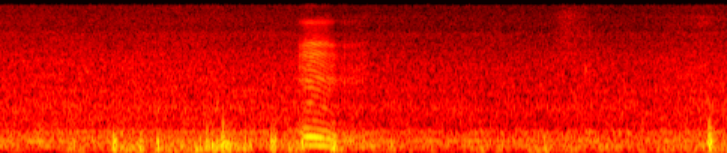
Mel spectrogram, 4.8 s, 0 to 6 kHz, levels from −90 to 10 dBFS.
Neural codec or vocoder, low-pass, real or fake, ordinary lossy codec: none; 5.4 kHz; real; none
